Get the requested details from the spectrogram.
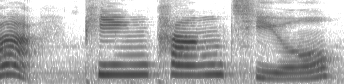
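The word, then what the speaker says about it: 乒乓球: ปิงปอง ปิงปอง นะ คะ ภาษา จีน ออก เสียง ว่า พิงค์ พัง ฉิว พิงค์ พัง ฉิว อดิเรก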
